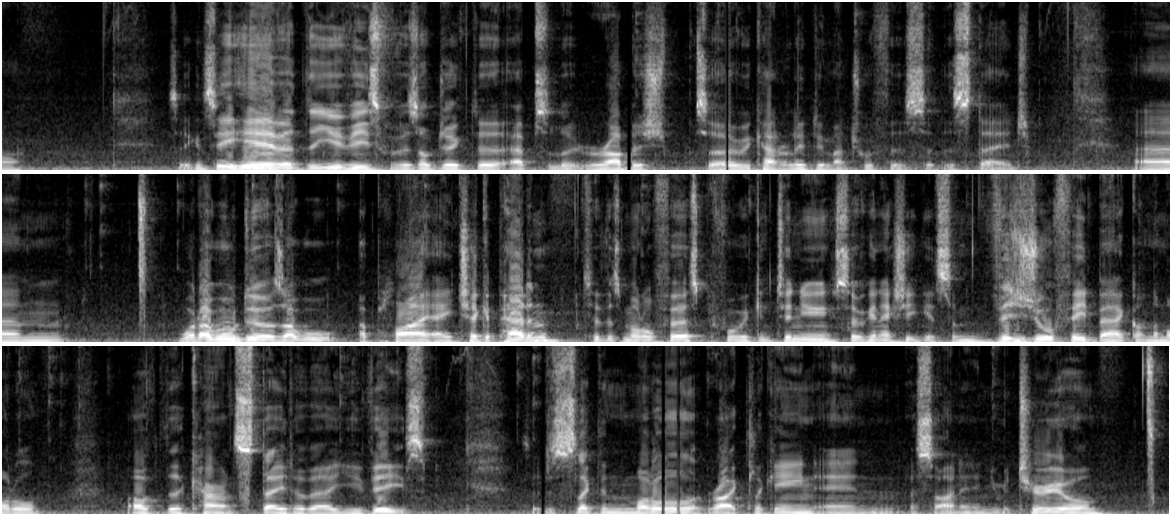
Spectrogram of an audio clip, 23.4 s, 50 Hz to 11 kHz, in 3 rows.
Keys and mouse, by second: 2.3 alt+middle click, 2.8 alt+right click, 3.1 alt+click, 4.4 alt+middle click, 4.7 alt+right click, 4.9 alt+click, 5.9 alt+middle click, 6.9 alt+middle click, 8.3 click, 9.0 alt+click, 10.0 alt+click, 10.7 alt+right click, 11.1 alt+middle click, 11.7 alt+click, 12.3 alt+middle click, 12.5 alt+right click, 12.8 alt+click, 13.2 alt+middle click, 13.5 alt+click, 14.3 alt+middle click, 14.7 alt+click, 15.1 alt+middle click, 15.7 alt+click, 16.0 alt+right click, 16.3 alt+middle click, 17.2 alt+click, 17.9 alt+right click, 18.2 alt+click, 20.3 right click.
